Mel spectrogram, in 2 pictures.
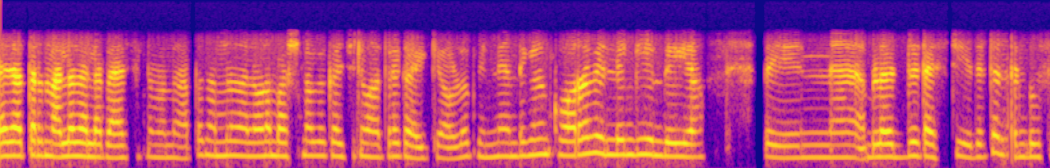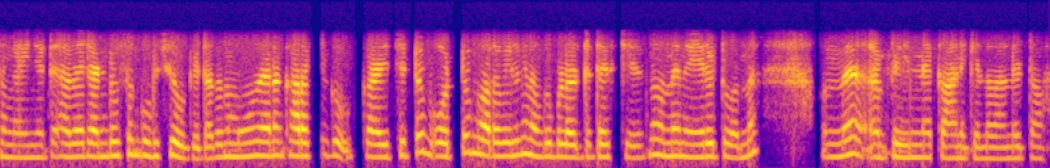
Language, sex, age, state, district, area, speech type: Malayalam, male, 30-45, Kerala, Wayanad, rural, conversation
